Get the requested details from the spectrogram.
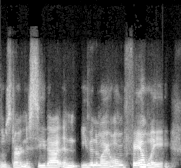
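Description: A woman's very deep, low voice at a moderate pace. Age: 40s. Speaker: former nurse turned health coach. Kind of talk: casual chat.

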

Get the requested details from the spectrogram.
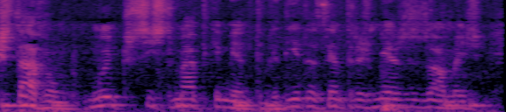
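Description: The speaker talks at a fairly quick pace. Noticeable background noise and audible room echo fill the recording. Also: man. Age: 70s. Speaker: book presenter. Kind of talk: panel discussion. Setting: bookshop event with audience.

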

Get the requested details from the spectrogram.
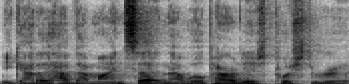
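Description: A man talks at a fairly quick pace in an American accent, with fairly low pitch and fairly even intonation. His is an unremarkable speaking voice. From Arizona, US. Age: 40s. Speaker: martial arts instructor and studio owner. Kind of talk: casual interview chat.

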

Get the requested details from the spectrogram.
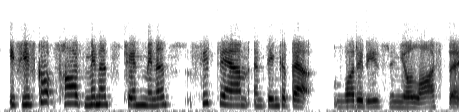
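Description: An Australian accent at a moderate pace. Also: woman. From Melbourne, Australia (Greek parents). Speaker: author. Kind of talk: interview.

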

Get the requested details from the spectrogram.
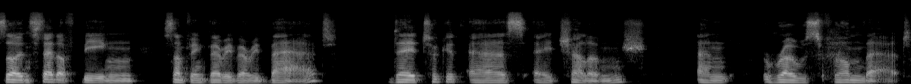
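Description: Against a quiet background, a man with a German accent speaks very slowly in a very deep, low pitch with ordinary pitch variation. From Germany. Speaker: retired doctor and recovery podcaster. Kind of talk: interview conversation. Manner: animated.

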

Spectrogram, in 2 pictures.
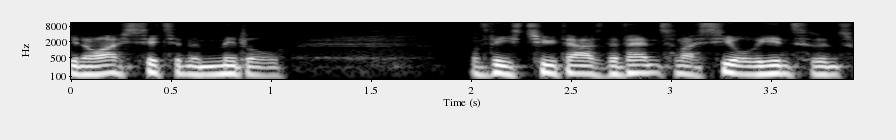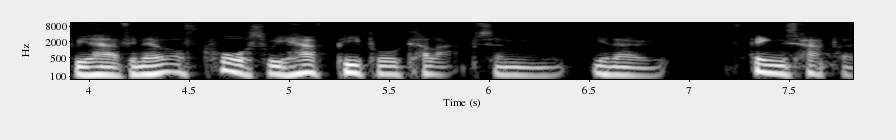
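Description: Fairly quick and monotone, a man speaks with flat intonation at medium pitch. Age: 40s. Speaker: running charity executive and podcast host. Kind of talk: interview.

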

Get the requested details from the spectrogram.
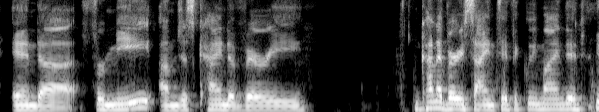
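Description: A man with an American accent and an ordinary speaking voice talks at a moderate pace in a medium pitch, with fairly even intonation and very even loudness. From Boston area, US. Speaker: missionary. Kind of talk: casual interview.

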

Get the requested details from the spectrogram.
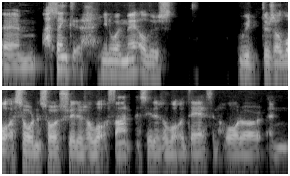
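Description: A man's fairly low-pitched voice with a Scottish accent. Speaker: metal musician. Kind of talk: casual interview.

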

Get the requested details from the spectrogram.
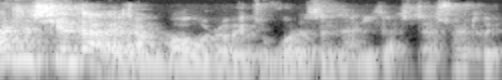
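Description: A man speaks at a very fast pace. Vocal fry runs through his voice. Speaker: serial entrepreneur, programmer. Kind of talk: casual interview.

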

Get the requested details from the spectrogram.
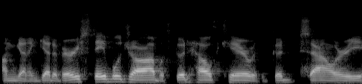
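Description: With an American accent and a plain, everyday voice, a man speaks at a fairly quick pace, keeping a fairly low pitch with ordinary pitch variation. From US South, South Florida. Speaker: startup founder. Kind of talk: interview.

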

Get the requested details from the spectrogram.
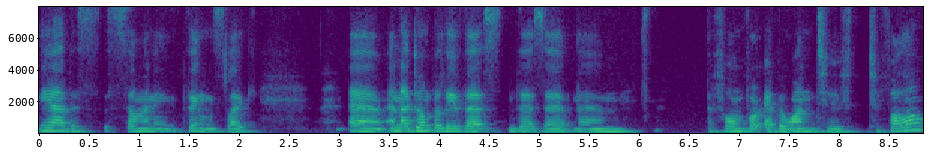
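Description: The speaker talks at a fairly slow pace with a Swedish accent. The intonation stays monotone and flat. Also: woman. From Sweden. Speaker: coach for highly sensitive people. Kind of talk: casual interview chat.

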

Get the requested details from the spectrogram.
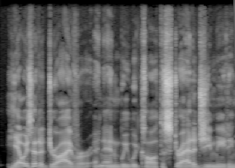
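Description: The voice is a normal speaking voice with ordinary pitch variation. It sits on a very clean recording with a silent background. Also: man. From Minnesota. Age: 50s. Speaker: touring guitarist. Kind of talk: casual interview.

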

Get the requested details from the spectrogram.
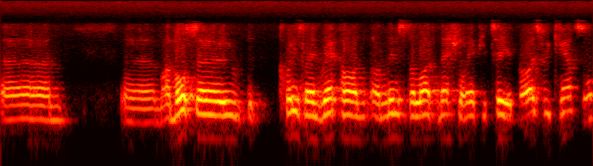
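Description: A man with an Australian accent at a fairly slow pace. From Sydney, Australia. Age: 60s. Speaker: retired airline worker and amputee advocate. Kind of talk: interview. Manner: halting, many fillers.

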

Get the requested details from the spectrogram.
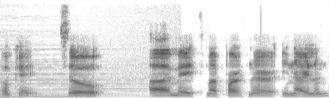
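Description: A man with a fairly low voice speaks in a French accent over music in the background. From Provence, France (Manosque). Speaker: partner of a podcast team member. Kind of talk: interview. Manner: halting.

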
